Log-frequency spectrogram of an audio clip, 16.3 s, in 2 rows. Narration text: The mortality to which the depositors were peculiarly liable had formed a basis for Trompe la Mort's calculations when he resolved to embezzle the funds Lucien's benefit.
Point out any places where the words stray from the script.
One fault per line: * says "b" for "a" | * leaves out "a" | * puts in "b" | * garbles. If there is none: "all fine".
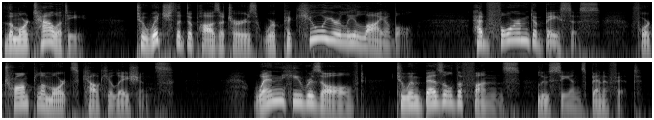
all fine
